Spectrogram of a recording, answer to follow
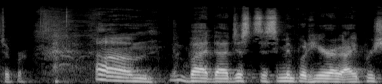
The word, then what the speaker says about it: Hooper: And yeah, it's pronounced Hooper.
